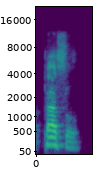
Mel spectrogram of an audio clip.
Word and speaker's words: pestle: if it's if I I'm pretty sure the t is silent I think it's a pestle oh yeah it's pencil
